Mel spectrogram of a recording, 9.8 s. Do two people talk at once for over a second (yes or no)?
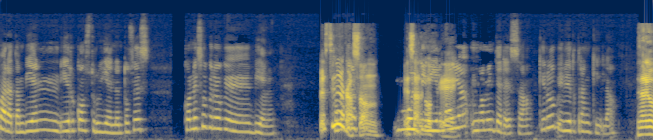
yes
